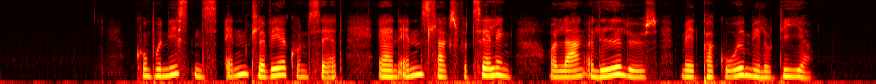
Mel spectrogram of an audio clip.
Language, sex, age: Danish, female, 39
